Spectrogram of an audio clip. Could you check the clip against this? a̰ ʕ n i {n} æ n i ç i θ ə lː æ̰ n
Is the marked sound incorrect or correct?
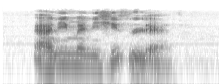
incorrect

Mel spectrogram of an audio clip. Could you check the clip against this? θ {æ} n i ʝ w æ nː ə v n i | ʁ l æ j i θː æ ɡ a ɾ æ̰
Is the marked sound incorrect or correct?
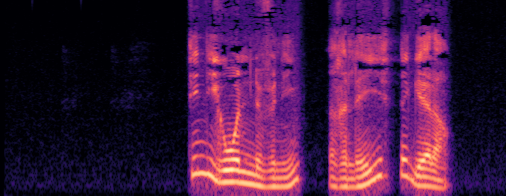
incorrect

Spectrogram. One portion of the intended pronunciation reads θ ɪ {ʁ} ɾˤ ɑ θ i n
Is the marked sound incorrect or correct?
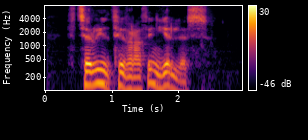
incorrect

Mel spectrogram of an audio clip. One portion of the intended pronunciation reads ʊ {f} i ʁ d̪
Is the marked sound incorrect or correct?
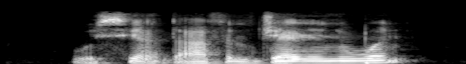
incorrect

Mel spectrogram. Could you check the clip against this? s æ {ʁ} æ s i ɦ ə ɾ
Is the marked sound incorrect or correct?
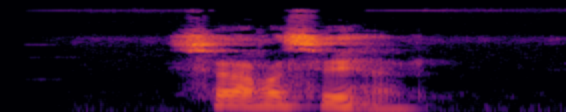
correct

